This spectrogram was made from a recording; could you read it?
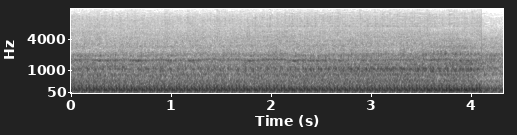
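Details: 2009 Kawasaki VN900 Classic fuel-injected V-twin, after long storage, fired after new spark plugs: even, lumpy V-twin beat at steady idle around three pulses a second, no misses or rattles; running properly.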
